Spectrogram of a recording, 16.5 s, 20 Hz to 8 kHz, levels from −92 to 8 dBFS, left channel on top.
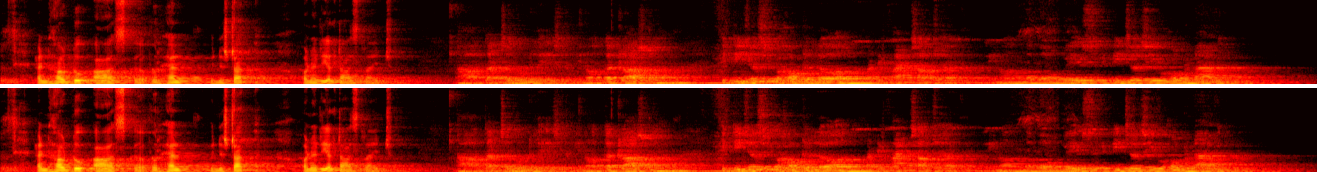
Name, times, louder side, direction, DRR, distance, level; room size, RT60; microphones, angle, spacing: voice 1, 0.2-2.3 2.6-3.1 3.6-4.8 12.4-12.9, right 2 dB, 15° right, 9 dB, 0.3 m, -31 dB
voice 2, 5.6-15.3, equal, 40° right, -5 dB, 2.0 m, -37 dB
12.0 x 9.1 x 2.7 m, 2.4 s
head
